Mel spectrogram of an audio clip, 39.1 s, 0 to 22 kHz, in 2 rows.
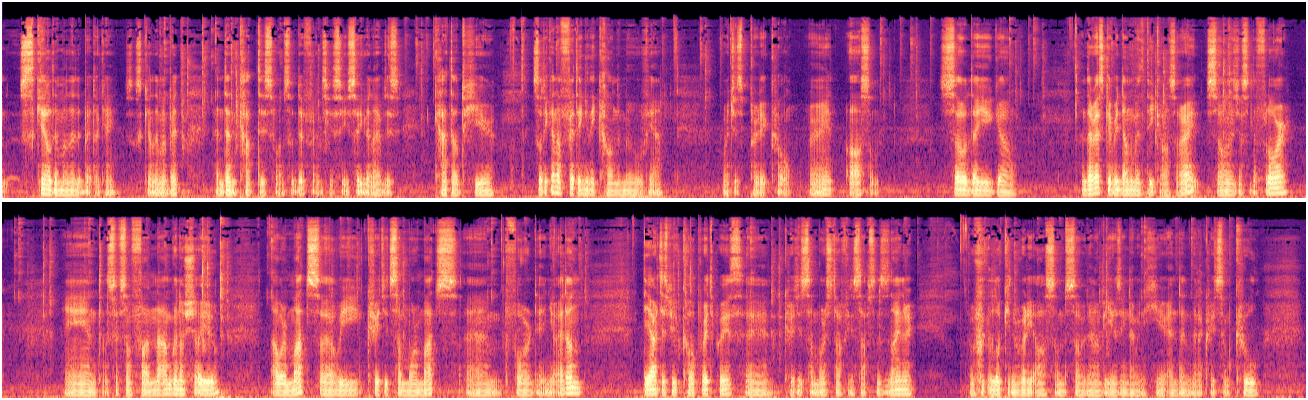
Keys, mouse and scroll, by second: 0.1 s, 2.1 shift+click, 2.2 Tab, 2.8 shift+Tab, 2.9 click, 3.8 click, 3.8 q, 4.6 shift+2, 4.8-7.0 middle drag, 7.5-8.0 shift+middle drag, 9.6-10.2 middle drag, 10.5 shift+middle drag, 10.8-12.9 shift+middle drag, 13.1 shift+middle drag, 13.6-15.2 shift+middle drag, 15.8-16.4 shift+middle drag, 17.8 shift+click, 18.0 shift+a, 19.3 click, 19.6 middle click, 20.5 click, 20.5 s, 21.4-21.7 middle drag, 22.4 g, 22.6 z, 22.7 g, 23.1 click, 23.5 middle click, 24.3 shift+middle click, 24.6 shift+middle click, 25.2 s, 26.6 click, 26.7 middle click, 27.0-27.5 middle drag, 27.8 shift+middle click, 28.6 shift+middle drag, 28.9 y, 29.7 g, 30.3 click, 30.8 s, 31.2 click, 31.5-31.9 middle drag, 32.2 KP_5, 32.7 middle drag, 33.1 shift+middle drag, 33.6-34.0 shift+middle drag, 34.2 shift+middle drag, 34.6 shift+middle click, 34.8 shift+middle click, 35.1 shift+middle drag, 35.8 s, 36.3 click, 36.7 middle click, 37.3 shift+middle drag, 37.6-39.1 shift+middle drag.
